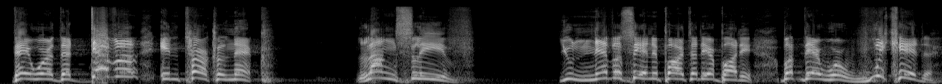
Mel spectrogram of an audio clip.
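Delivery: high, loud preacher's shout; full-force preaching. Acted. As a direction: preach it out with fire. Preaching peak.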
